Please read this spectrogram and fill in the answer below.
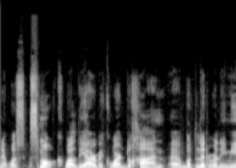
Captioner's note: speaks Arabic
